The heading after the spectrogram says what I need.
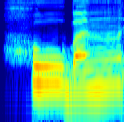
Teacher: ہا وسط حلق سے ادا کرتے ہوئے واو مدہ کا قاعدہ ہو رہا ہے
